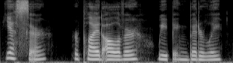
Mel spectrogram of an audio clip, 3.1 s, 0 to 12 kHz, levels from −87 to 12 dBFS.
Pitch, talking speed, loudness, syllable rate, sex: 215 Hz, 115 wpm, -18 LUFS, 5.0 syllables/s, female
